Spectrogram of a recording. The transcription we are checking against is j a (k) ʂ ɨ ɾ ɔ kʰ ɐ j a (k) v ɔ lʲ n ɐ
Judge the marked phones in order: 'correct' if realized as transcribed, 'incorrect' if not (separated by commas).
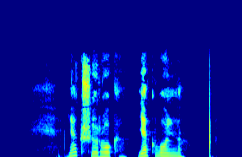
correct, correct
